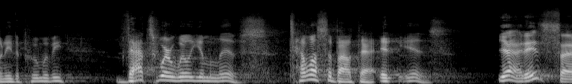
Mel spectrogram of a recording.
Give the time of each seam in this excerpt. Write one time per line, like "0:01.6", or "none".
0:04.0

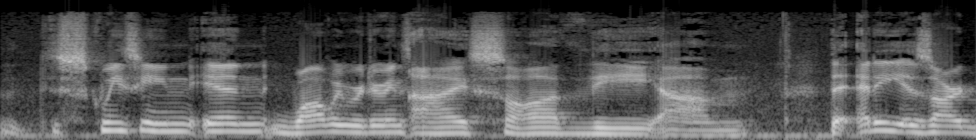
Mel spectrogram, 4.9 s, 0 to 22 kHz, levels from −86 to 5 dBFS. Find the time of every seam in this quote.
0:01.3
0:02.0

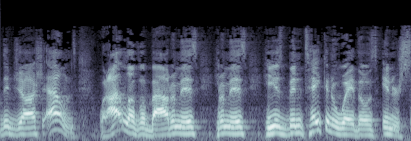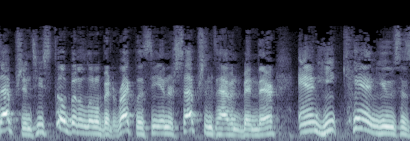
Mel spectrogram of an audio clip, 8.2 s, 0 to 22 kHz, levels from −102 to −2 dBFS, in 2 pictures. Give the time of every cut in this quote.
0:02.2

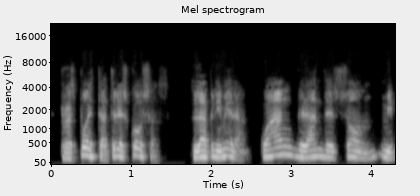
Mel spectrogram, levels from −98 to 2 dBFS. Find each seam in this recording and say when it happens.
0:02.5

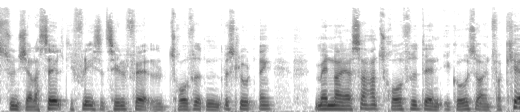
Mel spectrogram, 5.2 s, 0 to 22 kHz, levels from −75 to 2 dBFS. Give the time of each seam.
0:02.2

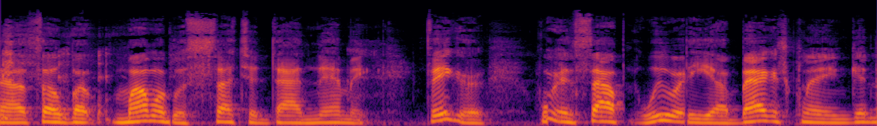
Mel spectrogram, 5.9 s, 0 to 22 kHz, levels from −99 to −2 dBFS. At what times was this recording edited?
0:01.1
0:02.8
0:03.6
0:04.2
0:04.6

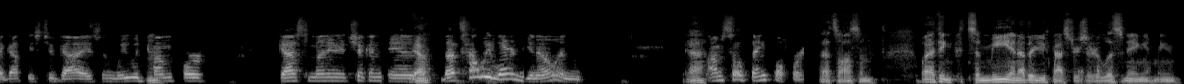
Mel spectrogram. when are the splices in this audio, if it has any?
0:03.8
0:05.2
0:07.1
0:08.0
0:09.7

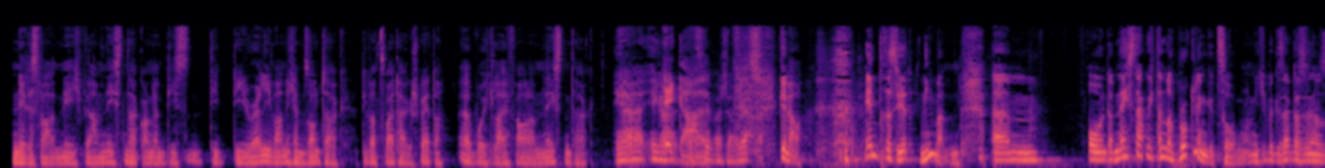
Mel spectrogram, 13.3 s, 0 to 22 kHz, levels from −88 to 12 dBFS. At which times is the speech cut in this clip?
none

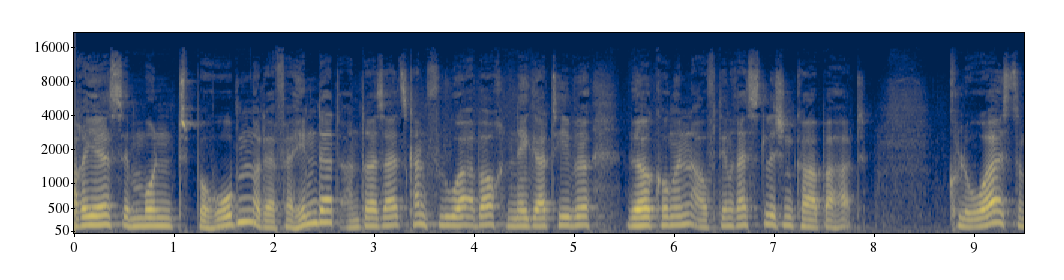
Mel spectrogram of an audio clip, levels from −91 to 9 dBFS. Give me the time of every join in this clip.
none

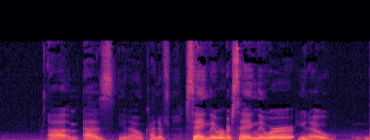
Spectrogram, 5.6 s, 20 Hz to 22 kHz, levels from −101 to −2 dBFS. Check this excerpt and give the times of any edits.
0:02.7
0:03.4
0:04.4

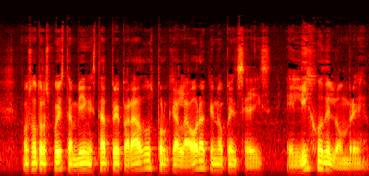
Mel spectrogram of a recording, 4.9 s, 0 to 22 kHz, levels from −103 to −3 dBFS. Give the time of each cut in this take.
0:03.7

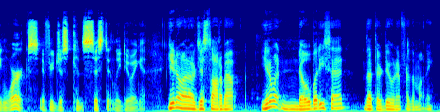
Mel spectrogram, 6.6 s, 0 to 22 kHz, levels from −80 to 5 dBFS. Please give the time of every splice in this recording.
0:05.4

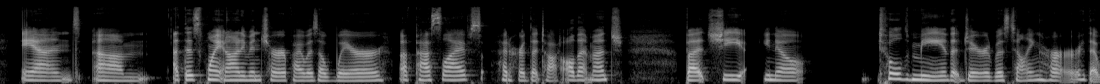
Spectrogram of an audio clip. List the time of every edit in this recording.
0:01.6
0:02.2
0:03.9
0:04.9
0:05.6
0:07.5
0:08.8

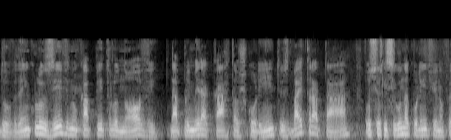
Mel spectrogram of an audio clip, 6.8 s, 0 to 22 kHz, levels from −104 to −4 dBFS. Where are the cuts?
0:02.4
0:04.3
0:05.7

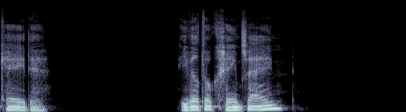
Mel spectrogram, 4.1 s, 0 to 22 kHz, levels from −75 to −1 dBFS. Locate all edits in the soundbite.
0:02.4

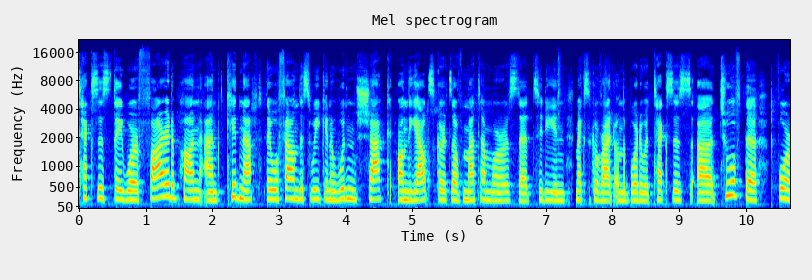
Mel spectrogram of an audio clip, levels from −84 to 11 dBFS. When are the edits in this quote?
0:02.8
0:07.4

